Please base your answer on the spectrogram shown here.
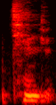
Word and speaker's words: Tianjin: Tianjin, yes. Yes. I must have, how do you pronounce it?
